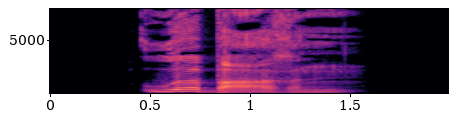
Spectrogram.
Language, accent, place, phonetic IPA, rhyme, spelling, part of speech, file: German, Germany, Berlin, [ʊʁˈbaːʁən], -aːʁən, Urbaren, noun, De-Urbaren.ogg
- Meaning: dative plural of Urbar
